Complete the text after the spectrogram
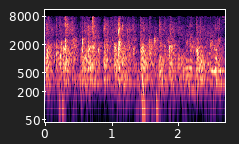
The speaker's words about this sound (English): We have a gift for our wonderful speaker. So if you could give him another round of applause.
